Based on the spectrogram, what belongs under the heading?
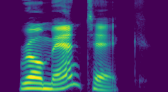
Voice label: "romantic", English; 3000 words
